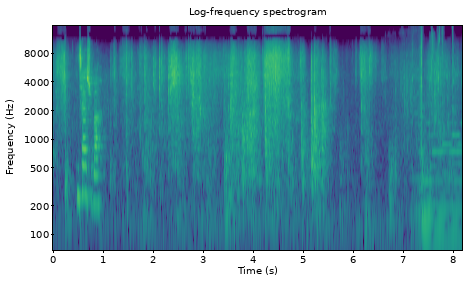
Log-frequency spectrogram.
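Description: Paper rustles as sheets are handled.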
